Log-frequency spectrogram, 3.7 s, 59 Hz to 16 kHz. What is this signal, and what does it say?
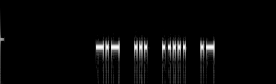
Morse code, heard as a keyed tone, about 36 wpm, spaced as for 25 wpm, 700 Hz. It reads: KS5A
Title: USA Call Signs - 4 Characters - 2x Character Spacing - 35wpm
